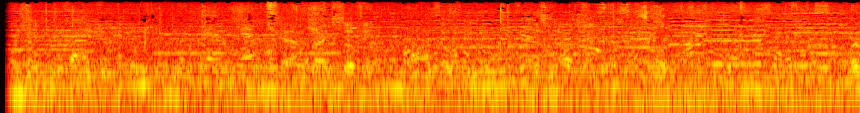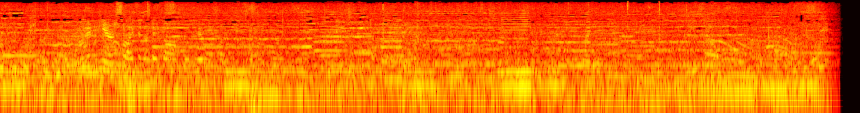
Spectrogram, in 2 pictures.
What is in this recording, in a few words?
String quartet and crowds peacefully milling outside, Wedding Ceremony Background; String quartet and crowds peacefully milling outside before wedding ceremony; Banquets And Reception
